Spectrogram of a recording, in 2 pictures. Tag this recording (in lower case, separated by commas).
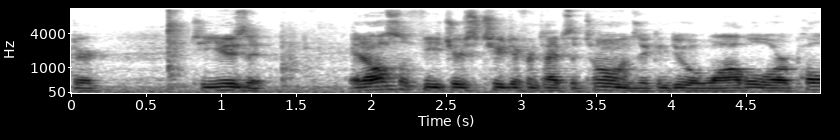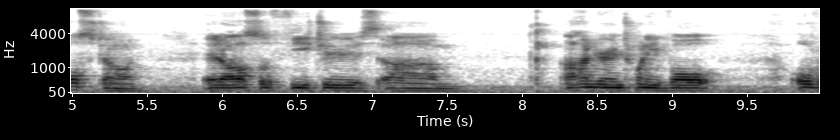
speech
